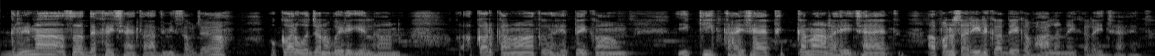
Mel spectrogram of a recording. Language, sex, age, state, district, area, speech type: Maithili, male, 30-45, Bihar, Darbhanga, rural, spontaneous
